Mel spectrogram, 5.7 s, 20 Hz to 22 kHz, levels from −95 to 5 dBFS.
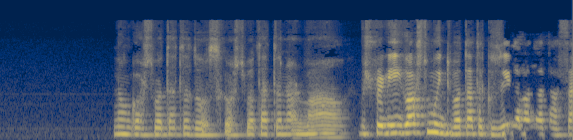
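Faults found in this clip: Speech suppressed in double talk, 5.06–5.54 s: speech dips by up to about 10 dB for half a second. Likely echo canceller turning down near-end talker during far-end activity. Attenuated rather than silent, distinguishing it from packet-loss dropouts.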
